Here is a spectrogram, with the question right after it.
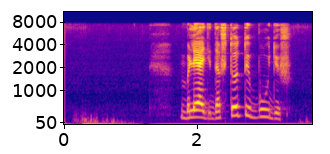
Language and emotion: Russian, angry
